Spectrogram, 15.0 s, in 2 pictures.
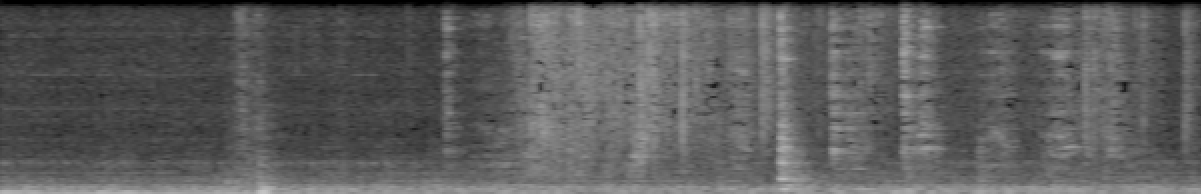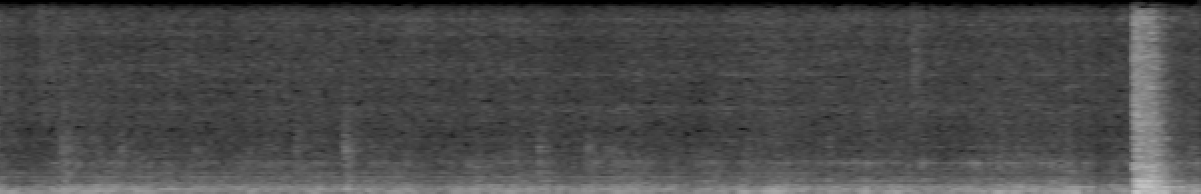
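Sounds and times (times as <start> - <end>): sandwich frying in oil: 0.0 - 15.0
metal spatula scraping and tapping pan: 2.8 - 7.2.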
